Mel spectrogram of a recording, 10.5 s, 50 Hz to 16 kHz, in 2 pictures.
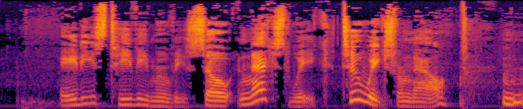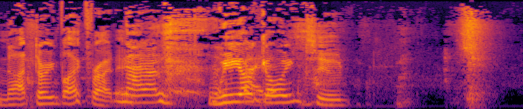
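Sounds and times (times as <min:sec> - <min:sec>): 
speech: 0:00.6 - 0:08.8
small dog sneezing: 0:09.8 - 0:10.2.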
